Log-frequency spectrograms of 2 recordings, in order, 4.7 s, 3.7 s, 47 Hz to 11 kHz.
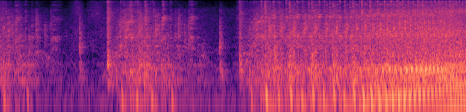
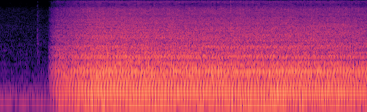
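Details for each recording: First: Murray Ultra 5hp 22-inch Tecumseh snowblower that would not start, fuel poured into the spark plug hole, no choke: a few sharp pulls, then it catches, revs unevenly and dies, confirming spark and some compression. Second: Murray Ultra 5hp 22-inch snowblower, Tecumseh engine, after carb cleaning for a no-start: with throttle on it catches at once and settles into a steady, even mid-pitched run with no misses or knocks, normal running.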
